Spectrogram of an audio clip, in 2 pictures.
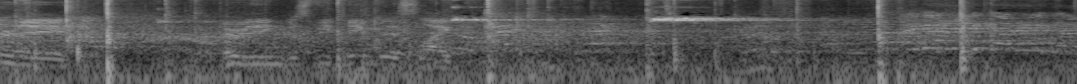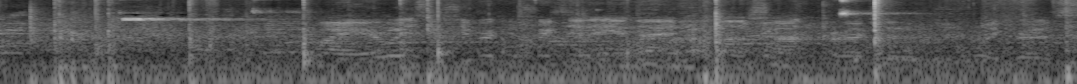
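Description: Volleyball game sounds in a large sports dome: several sharp hits of the ball against hands and floor, a few short high sneaker squeaks on the court, and a background of players' voices.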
